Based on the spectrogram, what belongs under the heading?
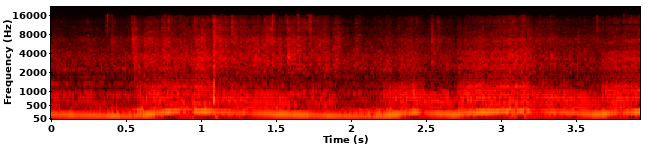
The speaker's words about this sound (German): Das Motor ist glaube ich auch nicht gut, ne?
